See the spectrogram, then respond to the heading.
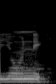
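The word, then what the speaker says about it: unique: जैसे यहां पर यूनिक कं यू का उच्चारण क्या निकले? क निकले। यूनिक।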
